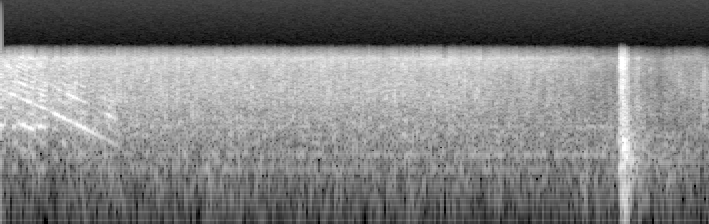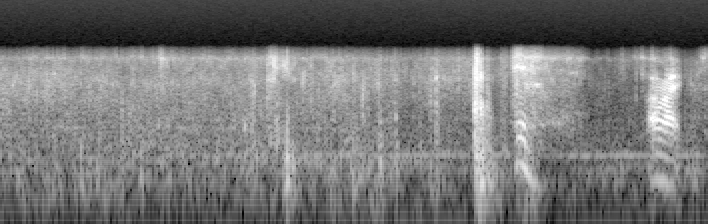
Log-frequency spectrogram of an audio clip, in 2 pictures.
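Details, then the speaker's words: Car just after a cold start: steady loud rushing roar with a low hum underneath, like a plane taking off; no engine vibration, an unidentified valve/adapter piece vibrated most; source unknown. "as you can see it sounds like a plane taking off"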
